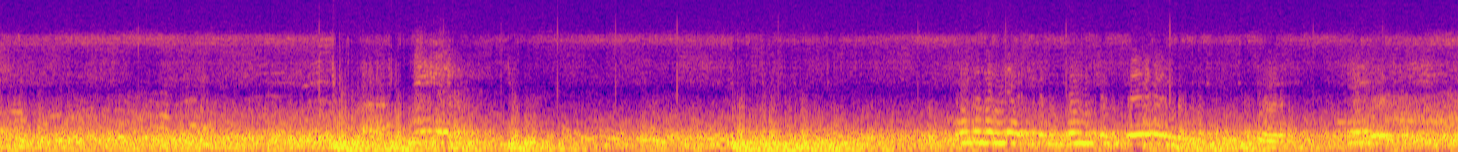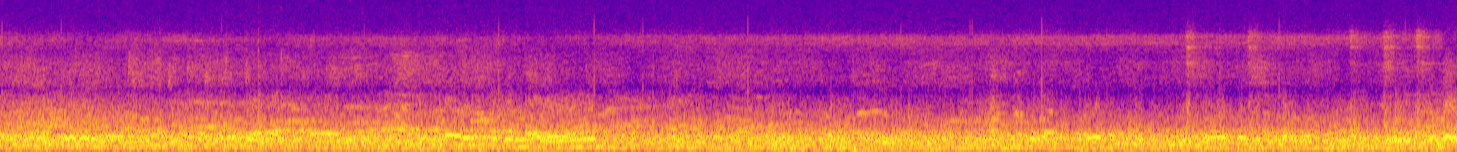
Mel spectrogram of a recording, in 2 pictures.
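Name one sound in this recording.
A rock band plays electric guitars and drums live.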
